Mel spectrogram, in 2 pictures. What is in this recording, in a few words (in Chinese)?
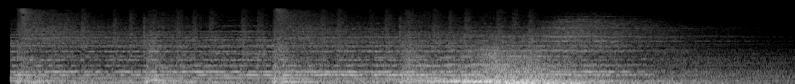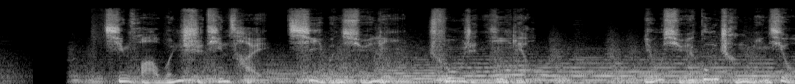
男 宣传片; 万能科学家钱伟长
